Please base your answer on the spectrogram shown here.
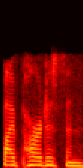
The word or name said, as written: bipartisan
